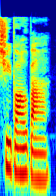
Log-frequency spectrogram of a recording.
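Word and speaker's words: Xibalba: The Maya vision of the afterlife, Shabalba, the Maya underworld, Shabalba, pronounced Shibalba, was not a place of punishment like the modern western concept of hell.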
